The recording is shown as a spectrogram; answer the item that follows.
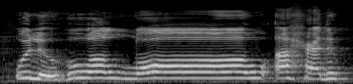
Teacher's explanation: هو اللہ پہ اللہ کے نام سے پہلے زبر ہے تو پر پڑھا، کل کو اس لیے پر پڑھیں گے کیونکہ قل قوف حرف مستعلیہ میں سے ہے، اس لیے قوف پر پیش ہوگا تو قوف کو پر پڑھیں گے، قوف پہ پیش نہیں ہوگا تو بھی قوف کو پر ہی پڑھیں گے، موٹا والا قوف ہے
